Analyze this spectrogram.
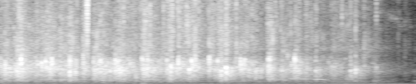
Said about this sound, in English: Let's clap our hands again to the Lord.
